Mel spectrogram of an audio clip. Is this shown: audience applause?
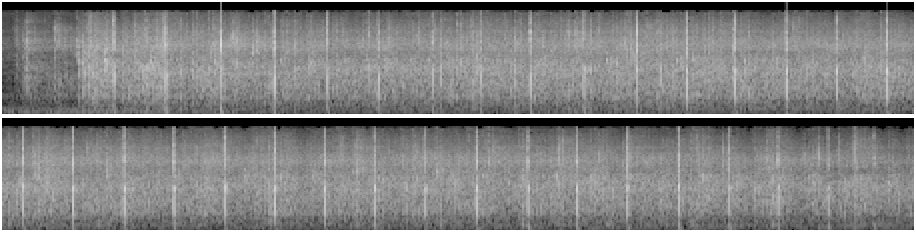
yes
